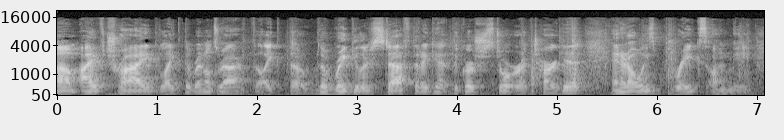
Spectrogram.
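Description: Over light background noise, a man speaks at a fairly low pitch with fairly even intonation, in an unremarkable speaking voice. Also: fairly quick pace. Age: 40s. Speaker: family vlogger. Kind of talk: casual chat. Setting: at home. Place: kitchen. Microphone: phone near.

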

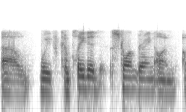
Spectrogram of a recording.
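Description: A man speaks with ordinary pitch variation. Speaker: presenter. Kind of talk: presentation to residents. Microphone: video call.

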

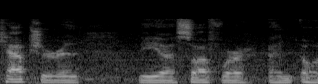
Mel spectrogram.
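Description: Very deep, low male tones amid noticeable background noise. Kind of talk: casual vlog chat. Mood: pleased, lightly joking. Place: studio. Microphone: phone near.

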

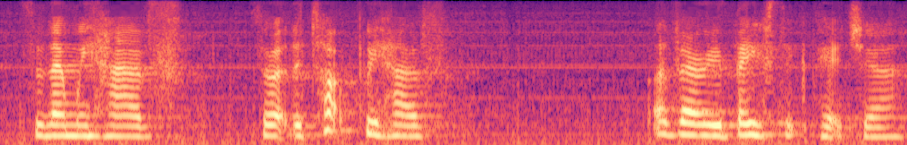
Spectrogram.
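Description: The speaker has an English accent and a fairly quick pace. Light background noise is present. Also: woman. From England. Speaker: research computing security specialist. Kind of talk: conference lecture. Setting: stage with audience. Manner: fast talker; animated. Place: hall.

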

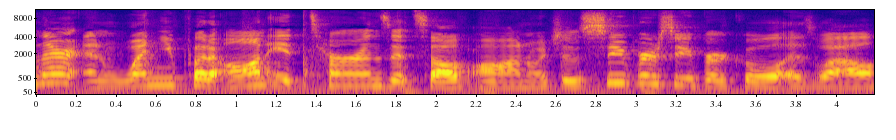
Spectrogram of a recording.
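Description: Faint music plays in the background. A woman speaks at a fairly quick pace. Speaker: product reviewer. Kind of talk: product review tutorial. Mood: upbeat, friendly. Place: home room.

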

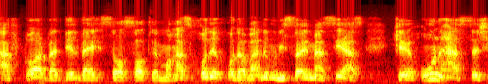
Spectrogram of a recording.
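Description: This man's voice sits fairly high in pitch, moving at a moderate pace with ordinary pitch variation. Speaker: pastor interviewed. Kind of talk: interview. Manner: formal. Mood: warm, smiling, animated. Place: office. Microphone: audio connection dropping out; webcam.

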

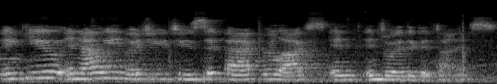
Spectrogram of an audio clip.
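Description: Her pace is moderate and her pitch varies in an ordinary way. The woman is heard with strong room echo and light background noise. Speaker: presenter. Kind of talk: formal announcement read from cards. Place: stage.

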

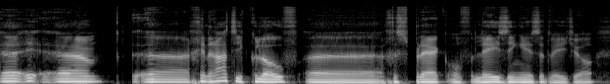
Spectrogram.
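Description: Against a quiet background, a man speaks at a very slow pace in a dark, mellow tone, with a fairly low pitch and ordinary pitch variation. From Netherlands, Pakistani family. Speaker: football data analyst, former coach. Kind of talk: casual chat. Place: studio. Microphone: studio mic.

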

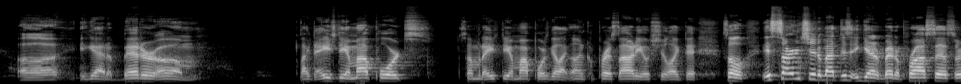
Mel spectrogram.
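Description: Bright and sharp in tone, a man's fairly high voice moves at a fairly quick pace with ordinary pitch variation. The recording is very clean, with a silent background. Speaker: gaming YouTuber. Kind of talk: casual chat. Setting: home, showing TV on video. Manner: casual, slangy, rambling.

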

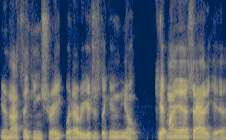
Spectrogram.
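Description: Vocal fry marks a man's very deep, low voice. His tone is bright and sharp, and the background is quiet. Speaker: podcast guest, 9/11 survivor. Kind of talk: interview answer. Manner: frequent filler words, rambling. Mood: earnest personal storytelling.

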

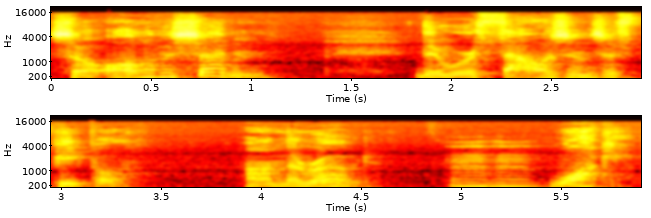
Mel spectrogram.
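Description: Pausing long and often, a man speaks at a moderate pace and medium pitch, somewhat breathy, his pitch swinging very widely while his loudness stays very even. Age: 70s. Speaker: author and translator. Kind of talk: interview conversation.

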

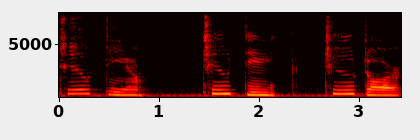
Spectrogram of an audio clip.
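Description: A female-sounding, put-on character voice, high in pitch, over clear background noise. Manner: complaining, fussy.

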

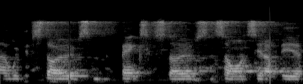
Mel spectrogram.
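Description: Audible room echo and light background noise accompany a man. He speaks with a New Zealand accent and ordinary pitch variation. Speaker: chef and culinary instructor. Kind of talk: interview. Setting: in a kitchen. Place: kitchen. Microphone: video call.

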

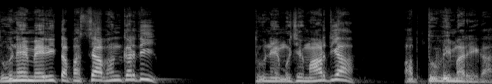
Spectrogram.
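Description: A man's cartoonish character voice, high in pitch, at a moderate pace. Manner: wrathful, menacing.

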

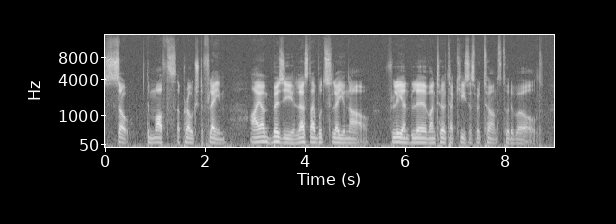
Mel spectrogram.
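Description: A man's put-on character voice, growling at a fairly low pitch, with a fairly slow pace and monotone, flat intonation. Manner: snarling, menacing.

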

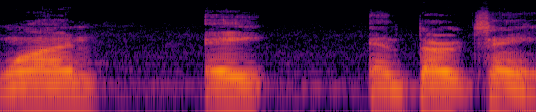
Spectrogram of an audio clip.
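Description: Someone speaks with an American accent over light background noise. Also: man. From New York. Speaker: YouTuber. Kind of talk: casual vlog commentary. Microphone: phone near.

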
